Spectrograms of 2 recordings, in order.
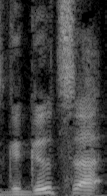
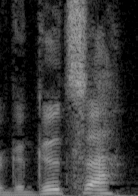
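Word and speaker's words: cucuzza: Guguzza and tromboncino doing beautifully. David, of course, would be proud of your guguzza. We hear about guguzza every now and then on this show.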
